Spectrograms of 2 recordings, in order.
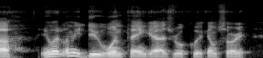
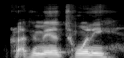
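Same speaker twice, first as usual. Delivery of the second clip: ordinary talk, nothing marked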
